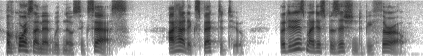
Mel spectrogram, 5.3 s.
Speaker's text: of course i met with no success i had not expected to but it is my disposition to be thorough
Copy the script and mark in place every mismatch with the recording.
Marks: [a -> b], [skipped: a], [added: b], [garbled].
of course i met with no success i had [skipped: not] expected to but it is my disposition to be thorough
